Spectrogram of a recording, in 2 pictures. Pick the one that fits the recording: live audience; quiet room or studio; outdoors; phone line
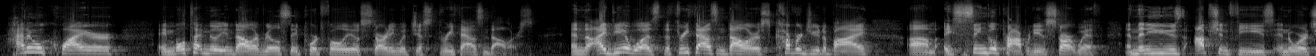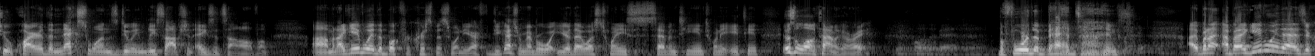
live audience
